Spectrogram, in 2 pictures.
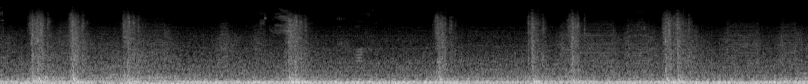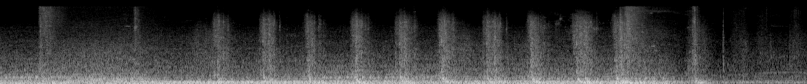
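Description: An underwater vehicle's engine hums and rumbles steadily.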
